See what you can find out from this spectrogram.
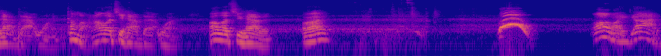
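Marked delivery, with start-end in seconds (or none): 6.2-6.7 very high, loud "woo"; piercing falsetto whoop. Real, not acted. Player celebrates a pitch, high whoop.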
